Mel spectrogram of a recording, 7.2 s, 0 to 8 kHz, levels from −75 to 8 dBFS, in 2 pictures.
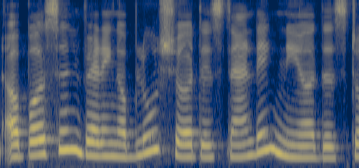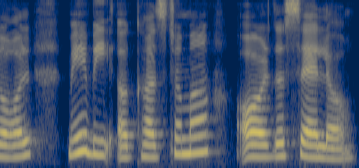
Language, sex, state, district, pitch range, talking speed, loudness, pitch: English, female, Gujarat, Valsad, 210-270 Hz, 150 wpm, -16 LUFS, 225 Hz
